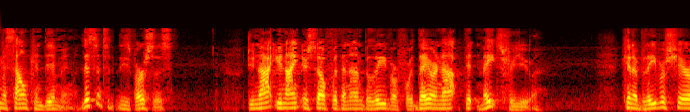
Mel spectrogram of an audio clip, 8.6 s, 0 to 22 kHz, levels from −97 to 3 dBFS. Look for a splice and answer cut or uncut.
uncut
